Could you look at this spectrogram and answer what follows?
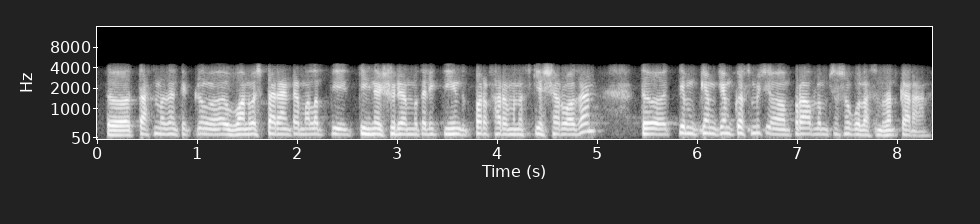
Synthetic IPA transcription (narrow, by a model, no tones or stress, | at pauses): t̪ɨt̪ɐsmɐzaːnt̪iʋɐnʋɐsʲpɐɾaːɳʈɐmɐt̪lɐb̚t̪it̪iɦinɐʃuɾjaːnmɐt̪ɐlːik̚t̪iinpɐɾpʰaɾmɐnɐskʲeʃɐɾʋaːzant̪ɨt̪imkʲemkʲemkəsmɨt͡ʃʰʲpɾaːblɐmt͡ʃʰisoɡolɐsmɐzaːnkɐɾaːn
